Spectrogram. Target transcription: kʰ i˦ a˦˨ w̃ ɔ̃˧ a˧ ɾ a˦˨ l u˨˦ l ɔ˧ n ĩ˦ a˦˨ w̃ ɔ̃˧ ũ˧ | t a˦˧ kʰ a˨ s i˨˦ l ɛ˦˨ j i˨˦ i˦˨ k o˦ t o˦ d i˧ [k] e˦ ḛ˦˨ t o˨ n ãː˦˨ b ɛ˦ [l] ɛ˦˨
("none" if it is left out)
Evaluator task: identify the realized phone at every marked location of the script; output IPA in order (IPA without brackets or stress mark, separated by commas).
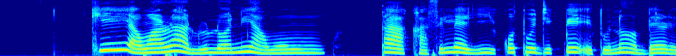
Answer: k͡p, ɾ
